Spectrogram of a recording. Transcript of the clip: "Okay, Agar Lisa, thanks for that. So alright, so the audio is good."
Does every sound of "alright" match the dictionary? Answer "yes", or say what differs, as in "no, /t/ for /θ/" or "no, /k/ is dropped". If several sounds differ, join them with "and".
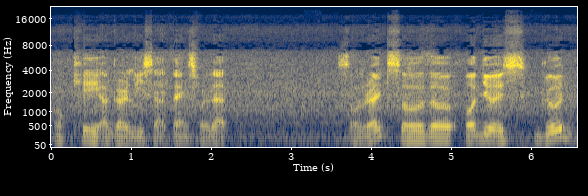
yes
